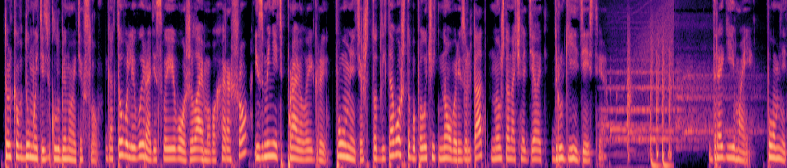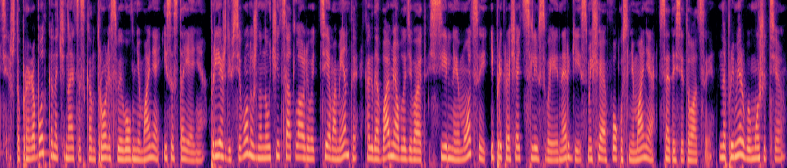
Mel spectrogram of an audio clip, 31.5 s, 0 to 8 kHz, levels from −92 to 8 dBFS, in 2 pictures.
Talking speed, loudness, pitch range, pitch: 130 wpm, -14 LUFS, 170-200 Hz, 180 Hz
